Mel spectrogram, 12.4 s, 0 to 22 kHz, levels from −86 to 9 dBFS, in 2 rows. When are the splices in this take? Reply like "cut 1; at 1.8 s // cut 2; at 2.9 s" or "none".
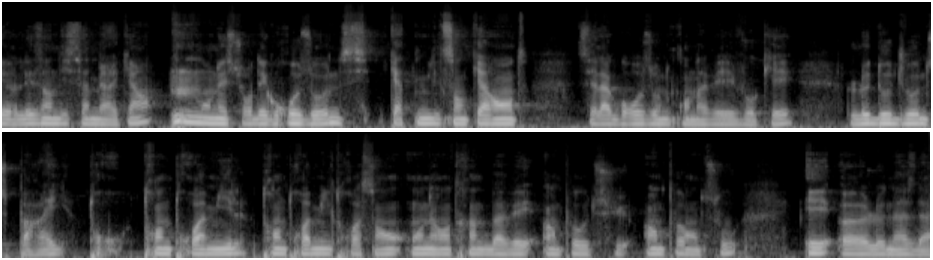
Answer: none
